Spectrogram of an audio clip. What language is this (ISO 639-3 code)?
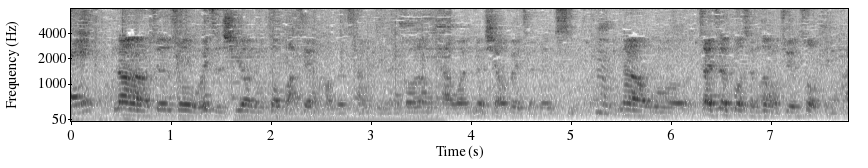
zho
